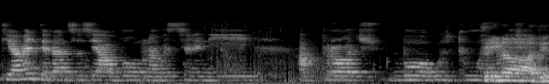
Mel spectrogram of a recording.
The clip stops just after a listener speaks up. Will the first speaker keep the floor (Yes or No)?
No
